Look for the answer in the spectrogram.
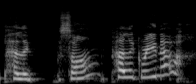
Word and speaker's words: Pellegrino: I have had a nice little song Pellegrino. Is that how you say it? – That's how you say it.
